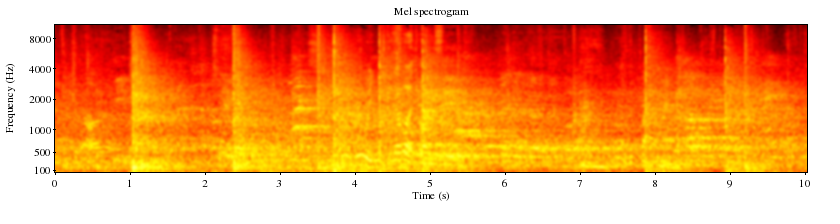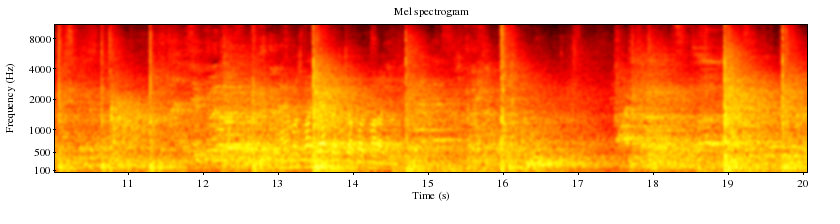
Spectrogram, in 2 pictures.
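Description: A volleyball is hit with sharp slaps that echo in a large hall.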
